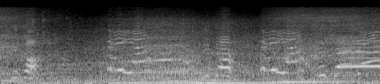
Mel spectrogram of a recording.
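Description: A young woman calls out loudly.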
